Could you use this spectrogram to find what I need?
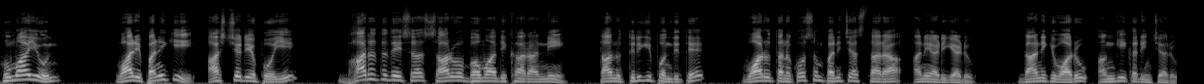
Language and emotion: Telugu, neutral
